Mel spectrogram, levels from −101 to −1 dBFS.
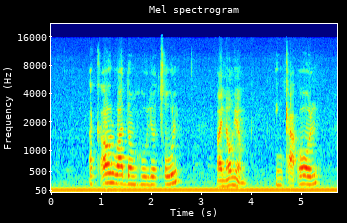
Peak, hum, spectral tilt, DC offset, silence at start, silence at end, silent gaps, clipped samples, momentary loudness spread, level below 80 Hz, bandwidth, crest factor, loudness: -6 dBFS; 60 Hz at -30 dBFS; -5 dB/octave; under 0.1%; 0 s; 0 s; none; under 0.1%; 15 LU; -30 dBFS; 16 kHz; 16 dB; -23 LUFS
